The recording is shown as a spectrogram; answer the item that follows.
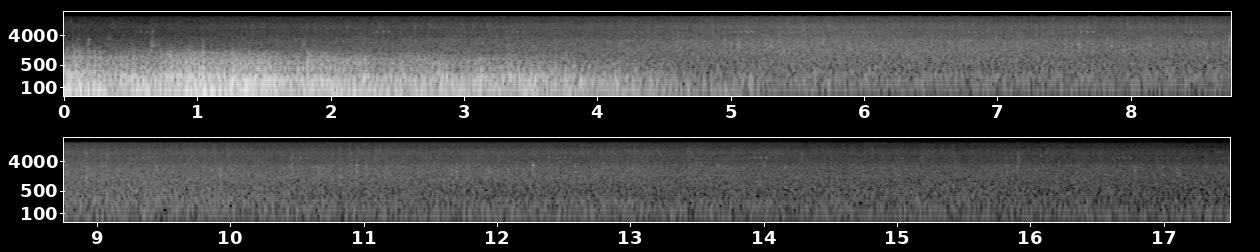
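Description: Recorded thunderstorm: a rumble of thunder that dies away over the first few seconds, then faint rain that fades out to near silence near the end.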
